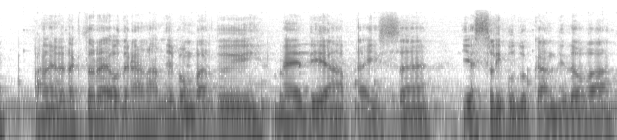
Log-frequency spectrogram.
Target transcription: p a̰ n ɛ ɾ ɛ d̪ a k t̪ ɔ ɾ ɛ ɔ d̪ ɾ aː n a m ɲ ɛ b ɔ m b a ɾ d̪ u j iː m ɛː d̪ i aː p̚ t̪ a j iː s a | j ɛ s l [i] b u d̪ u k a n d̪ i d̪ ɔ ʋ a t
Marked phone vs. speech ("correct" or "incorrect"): correct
